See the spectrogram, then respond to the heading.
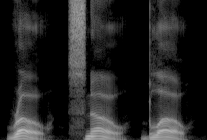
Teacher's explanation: that OW ending keeps that smooth, long O sound going incredibly strong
